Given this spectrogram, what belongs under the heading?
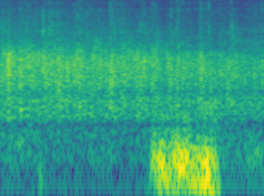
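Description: Congregation claps together in a steady, moderately distant round of applause, with a low rumble of movement swelling near the end.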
